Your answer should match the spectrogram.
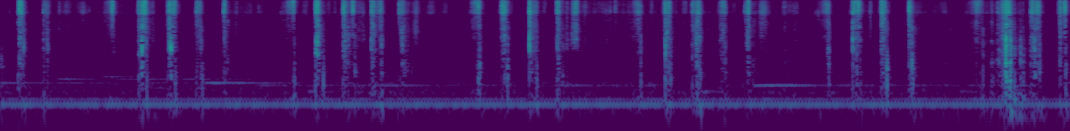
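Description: A Baroque Tarot deck being hand-shuffled: the cards tap and slide against each other in quick, irregular clicks, a few each second. A steady low hum runs underneath.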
